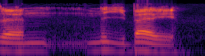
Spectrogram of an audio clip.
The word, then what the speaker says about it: Nyberg: Thomas Nyberg. Thomas Nyberg's. I pronounce this in Swedish.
